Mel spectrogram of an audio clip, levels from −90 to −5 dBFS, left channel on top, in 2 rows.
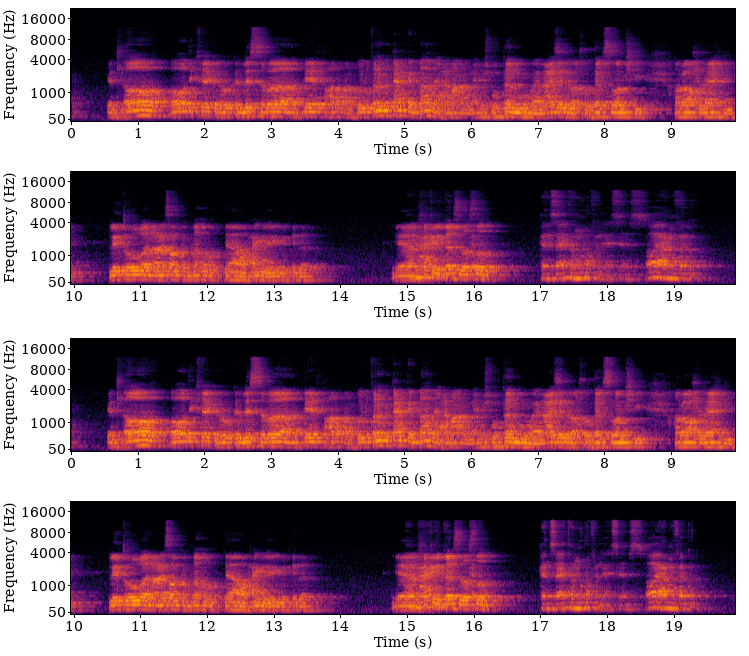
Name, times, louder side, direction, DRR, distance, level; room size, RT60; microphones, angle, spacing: voice 1, 0.5-9.9 10.5-13.6 14.8-16.2, right 1 dB, 20° right, -3 dB, 1.3 m, -29 dB
voice 2, 14.9-16.2 17.0-19.3, right 1 dB, 50° right, 0 dB, 3.1 m, -34 dB
21.5 x 13.0 x 2.4 m, 1.1 s
head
